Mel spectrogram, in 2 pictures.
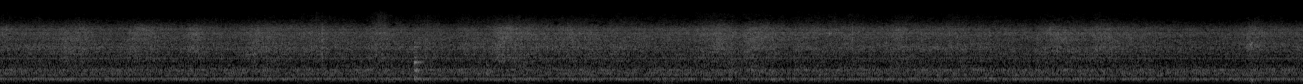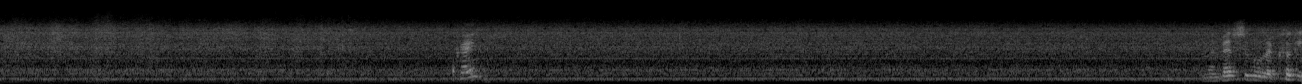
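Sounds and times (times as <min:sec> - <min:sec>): spatula stirring: 0:00.0 - 0:16.6
vegetables sizzling in a frying pan: 0:00.0 - 0:26.0.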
